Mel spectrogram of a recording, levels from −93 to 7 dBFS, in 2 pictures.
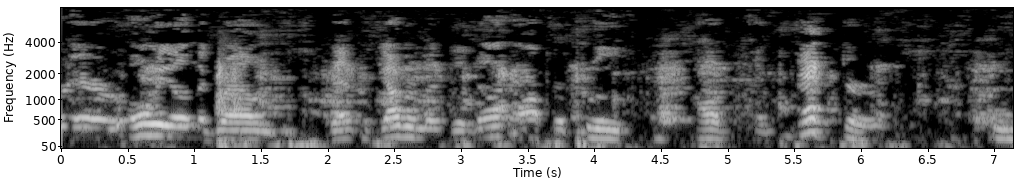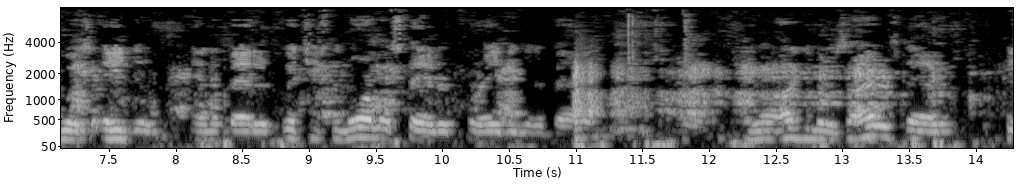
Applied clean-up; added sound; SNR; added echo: classical method Wiener filter.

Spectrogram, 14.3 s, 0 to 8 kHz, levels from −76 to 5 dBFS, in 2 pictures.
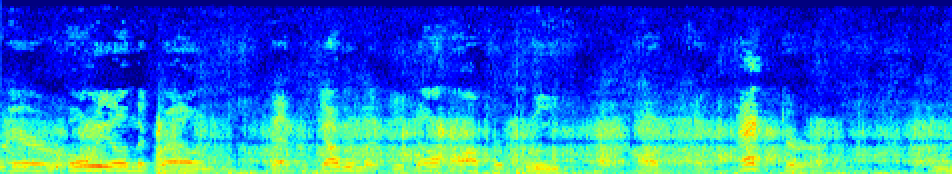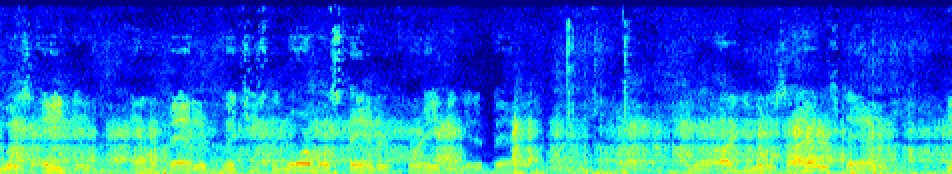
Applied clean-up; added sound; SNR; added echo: none; Writing; 2 dB; none.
